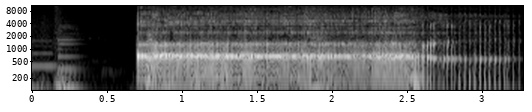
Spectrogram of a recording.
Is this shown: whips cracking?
no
